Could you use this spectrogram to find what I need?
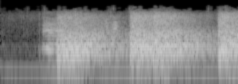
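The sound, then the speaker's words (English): Gunshots fired across a canyon: three loud, sharp-onset bursts, each trailing into a sustained rush of noise, over a low steady hum. “They're shooting over our heads now, but if they drop their fire, we're trapped.”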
